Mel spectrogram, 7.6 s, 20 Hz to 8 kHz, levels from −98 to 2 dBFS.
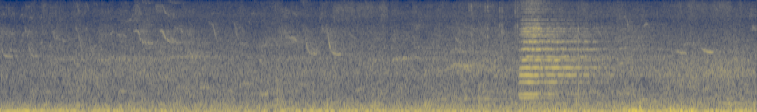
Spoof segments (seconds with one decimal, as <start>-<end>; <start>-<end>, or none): none

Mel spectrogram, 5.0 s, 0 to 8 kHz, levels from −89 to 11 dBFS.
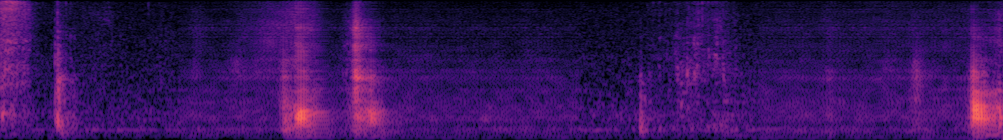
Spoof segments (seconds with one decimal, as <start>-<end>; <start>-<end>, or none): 0.9-2.9; 3.8-5.0

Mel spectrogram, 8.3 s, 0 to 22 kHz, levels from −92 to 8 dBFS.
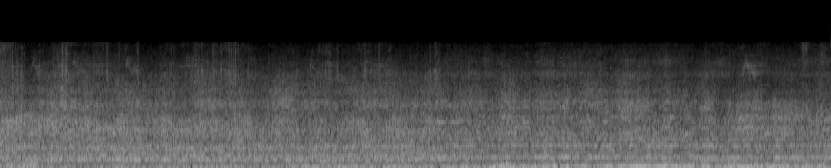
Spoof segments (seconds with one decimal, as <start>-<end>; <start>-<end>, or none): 2.9-3.7; 5.4-7.0

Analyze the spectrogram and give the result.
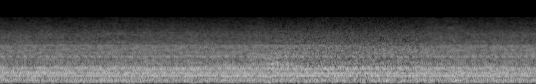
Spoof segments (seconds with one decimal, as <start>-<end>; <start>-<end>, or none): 0.0-2.7; 4.2-5.4

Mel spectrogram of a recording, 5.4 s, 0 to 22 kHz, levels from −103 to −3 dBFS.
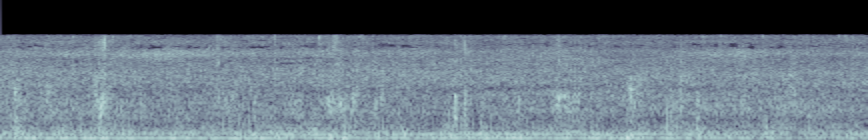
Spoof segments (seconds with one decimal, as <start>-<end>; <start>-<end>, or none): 1.8-2.5

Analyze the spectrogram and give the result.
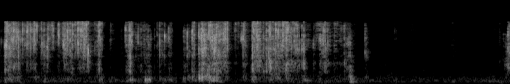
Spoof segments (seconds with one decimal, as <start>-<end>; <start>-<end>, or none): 0.0-2.9; 3.4-5.1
